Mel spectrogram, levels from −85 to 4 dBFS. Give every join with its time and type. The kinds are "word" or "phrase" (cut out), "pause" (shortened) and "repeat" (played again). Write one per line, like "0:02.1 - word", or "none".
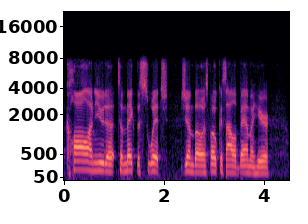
0:01.0 - word
0:02.3 - word
0:02.9 - word
0:03.2 - word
